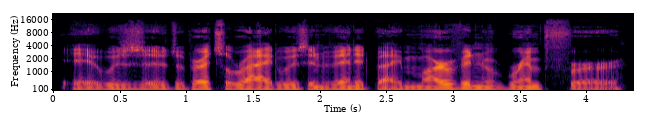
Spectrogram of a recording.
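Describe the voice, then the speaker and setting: Creaky-voiced man rambling haltingly. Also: mid-range voice, completely flat delivery, no room sound, studio quality. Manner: halting, hesitant, digressive, with frequent false starts and repetitions. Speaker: podcast host. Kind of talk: rambling, meandering bedtime monologue.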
